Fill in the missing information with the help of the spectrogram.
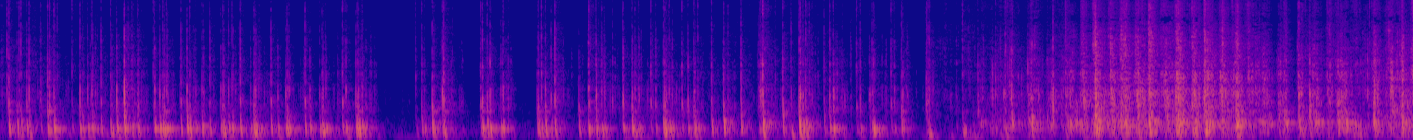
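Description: A yellow paperboard drink carton with a white plastic cap, hollow and apparently filled with liquid, is tapped and scratched with fingertips and nails, giving dense, rapid, dull low thunks with brief pauses. It is then shaken vigorously, turning into a louder, continuous, brighter rushing sound toward the end.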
